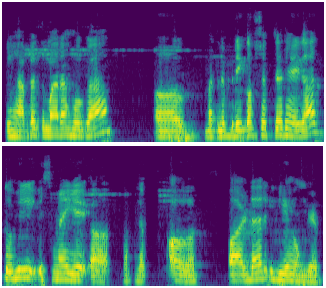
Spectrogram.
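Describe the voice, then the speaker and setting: A man's voice: on the high side, fairly even intonation, a little slow, lo-fi sound. A man explaining a trading concept from his notes in a casual lesson, hesitant and full of filler words as he talks to the viewer. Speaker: trading learner sharing notes.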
